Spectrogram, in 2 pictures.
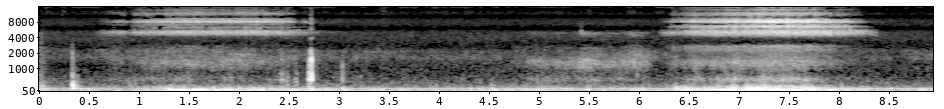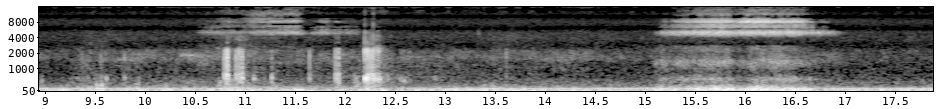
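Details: Golden retriever dog snoring, three or four loud rasping snores roughly every four to five seconds over a steady low room hum.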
